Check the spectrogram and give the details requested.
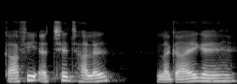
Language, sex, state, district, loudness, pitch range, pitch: Hindi, male, Bihar, Bhagalpur, -17 LUFS, 135-175 Hz, 150 Hz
